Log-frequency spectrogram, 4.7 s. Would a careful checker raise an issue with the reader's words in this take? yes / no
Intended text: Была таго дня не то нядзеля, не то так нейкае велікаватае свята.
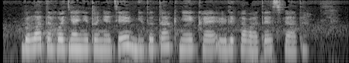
no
